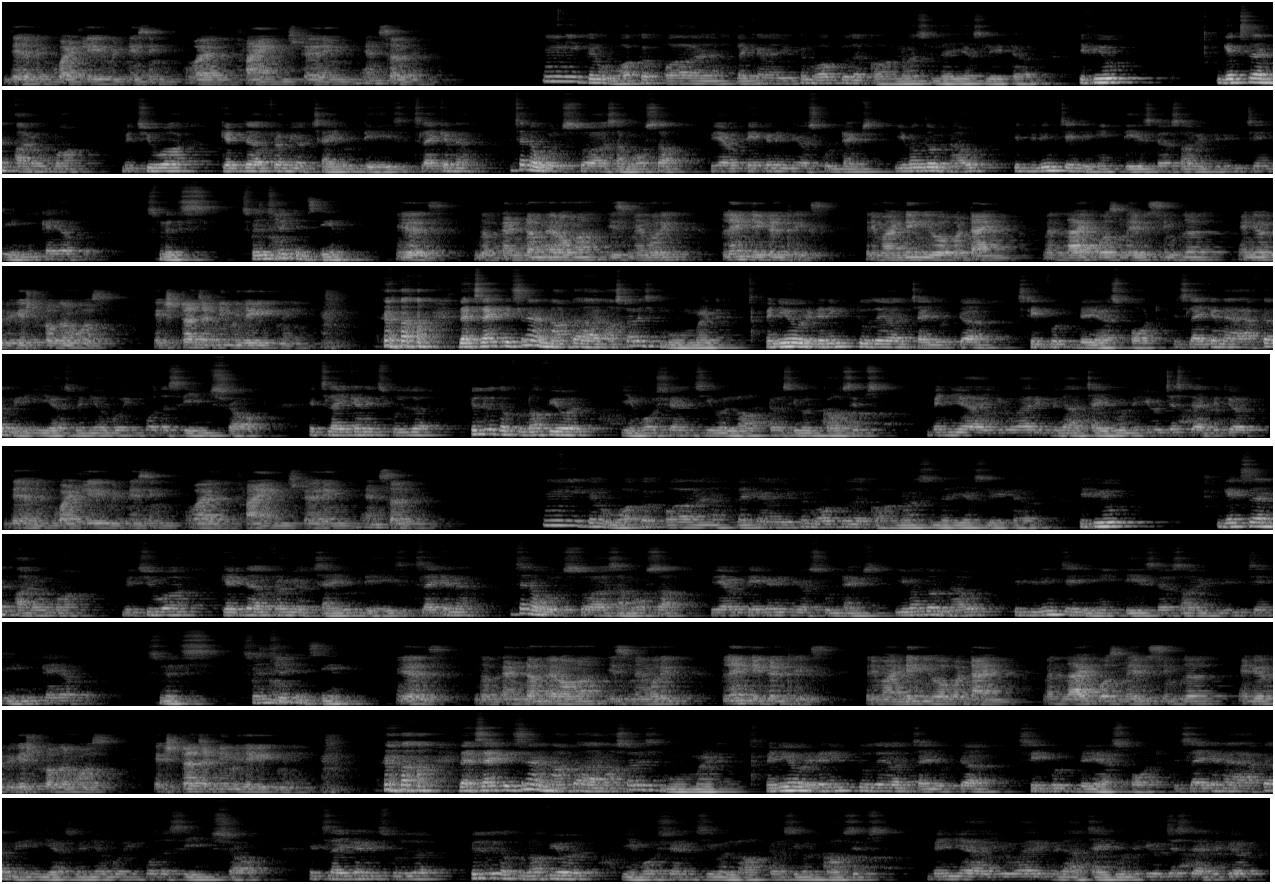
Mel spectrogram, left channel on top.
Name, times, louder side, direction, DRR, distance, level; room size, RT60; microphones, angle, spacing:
voice 1, 0.0-4.2 27.9-28.3 29.4-29.8 30.1-32.1 32.6-33.6 34.1-35.5 35.8-37.5 37.8-39.2 39.6-41.5, left 1 dB, 25° left, -7 dB, 3.2 m, -31 dB
voice 2, 5.4-10.4 10.8-11.3 12.1-13.5 13.9-17.4 17.8-19.5 19.8-22.5 22.8-26.2 26.9-27.5 27.8-28.9 41.9-45.4 45.8-53.4 53.9-55.1 55.5-59.7 60.1-63.3, left 2 dB, 65° left, 0 dB, 0.8 m, -29 dB
8.0 x 4.7 x 4.7 m, 0.80 s
head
